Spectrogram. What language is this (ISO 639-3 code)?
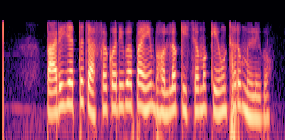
ori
